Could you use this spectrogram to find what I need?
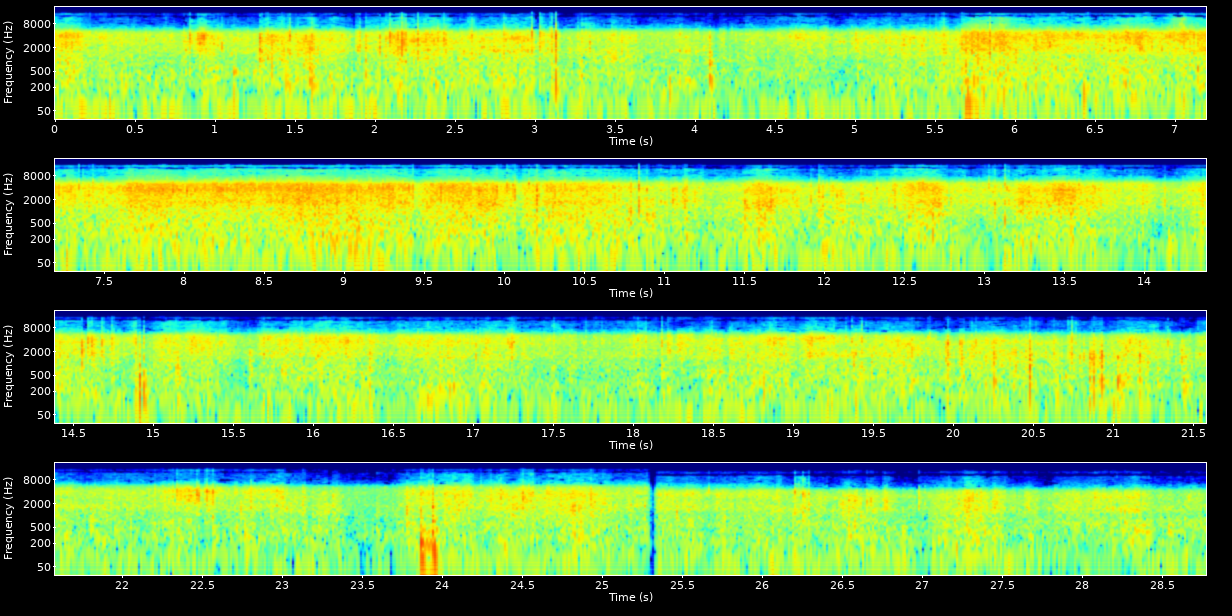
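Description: Dry corn leaves rustle and crackle as someone pushes through them.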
